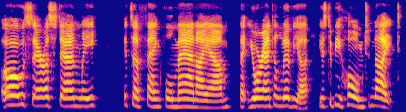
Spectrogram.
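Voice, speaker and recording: A woman's voice: mid-range voice, fairly even intonation, takes it slowly, fairly bright tone, smooth, dull audio, pitched above the performer's own voice. A woman voicing a groaning, theatrical old uncle who complains reproachfully with a lilt. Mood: teasing.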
